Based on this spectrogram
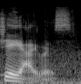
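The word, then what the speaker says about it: Jairus: It's J Iris. There you go. Your monarch mispronouncing things again.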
